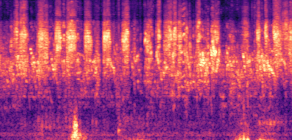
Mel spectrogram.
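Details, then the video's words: Budgerigars in a colony with a breeding pair give rapid high chirps and scratchy squawks in pulsing bursts, several low thuds from movement in between. "Cute Budgies Chirping Sounds"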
